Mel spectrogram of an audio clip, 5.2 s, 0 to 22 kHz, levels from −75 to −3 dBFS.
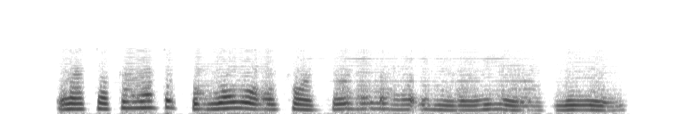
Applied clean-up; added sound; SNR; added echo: neural separator model SepFormer WHAMR!.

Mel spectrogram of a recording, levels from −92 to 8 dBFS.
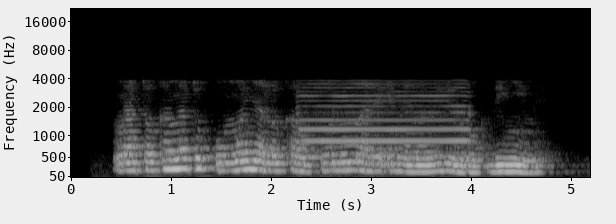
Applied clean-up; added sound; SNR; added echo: none; Bowed string instrument; 11 dB; reverberation time 0.5 s.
